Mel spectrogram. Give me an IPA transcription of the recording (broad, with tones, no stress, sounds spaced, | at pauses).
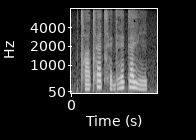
tʰ a˩ tʰ ɛ˥ t͡sʰ e˩ ɡ ɦ e˥ k ɛ˥ j i˩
